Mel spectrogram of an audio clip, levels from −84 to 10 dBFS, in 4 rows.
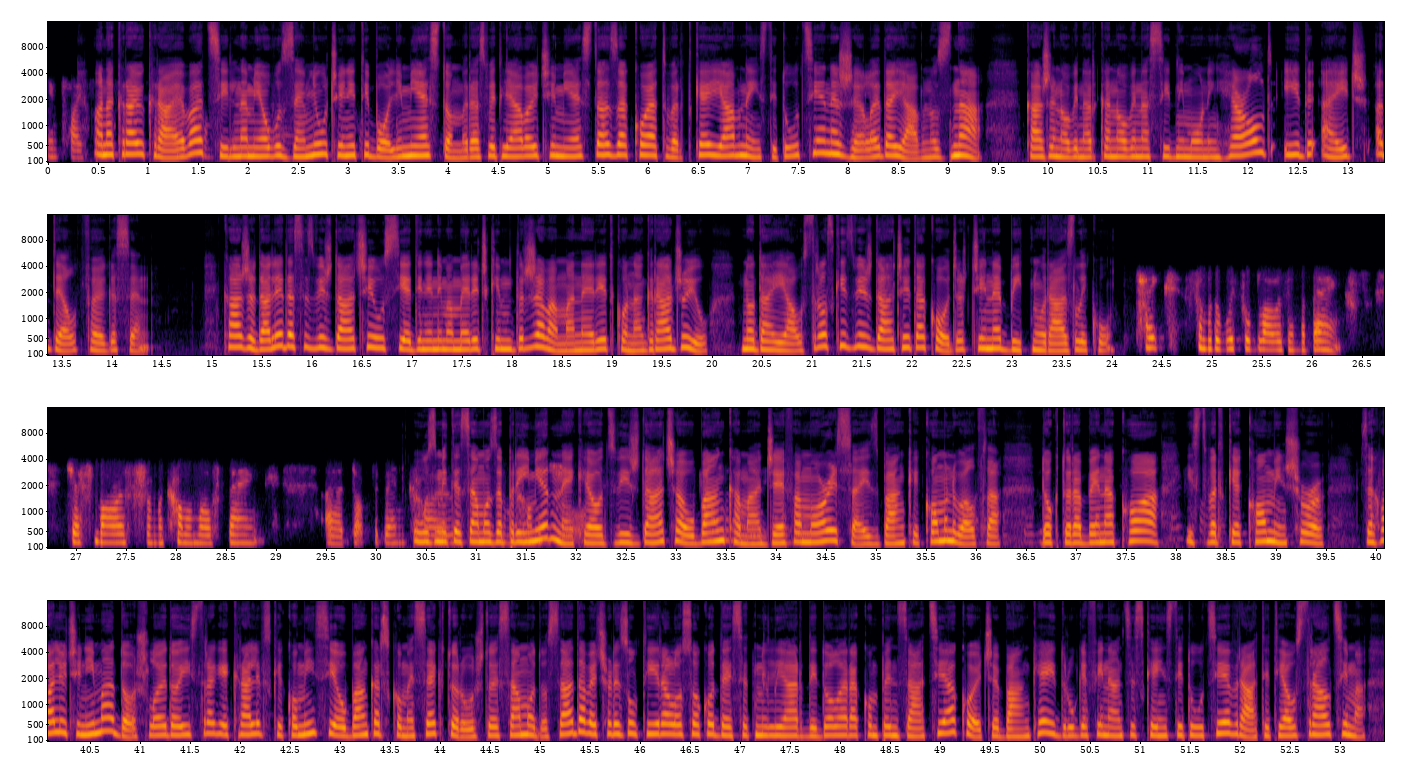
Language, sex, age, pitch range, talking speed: English, female, 30-49, 210-250 Hz, 140 wpm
